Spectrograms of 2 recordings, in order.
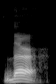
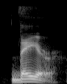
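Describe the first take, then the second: First: "There." said as "thurr", vowel fully r-coloured; his home St. Louis way of saying "There.". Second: "there" said the standard way, open vowel, no r-colouring; careful textbook "there", not "thurr". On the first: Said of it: "how I say it". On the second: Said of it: "I can't even say". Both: Shown as a demonstration.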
